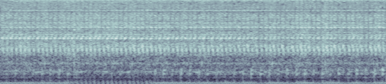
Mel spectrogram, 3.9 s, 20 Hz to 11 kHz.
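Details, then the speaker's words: 2011 Volkswagen Tiguan 2.0 with the check engine light on: hunting idle that dips near stalling, with a hissing suck. Strong crankcase vacuum at the dipstick and fill cap almost kills the engine; it needs a new PCV valve. "can you hear it there's a wicked vacuum on it pull the dipstick dirt almost dying out there's significant vacuum on this like sucking it back down"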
